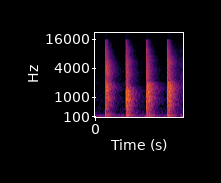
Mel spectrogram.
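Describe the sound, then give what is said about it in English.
Four sharp hand claps in a steady, even rhythm, fairly loud, reenacting the applause given to Bernard Bresslaw as he walked down a street, with nothing else heard around them. “Saw it was Bresslaw, and randoms in the street started applauding him as he walked down the street.”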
